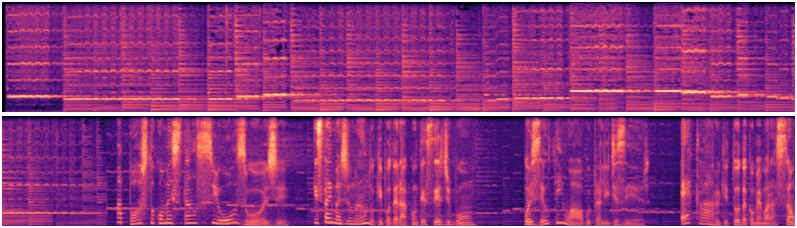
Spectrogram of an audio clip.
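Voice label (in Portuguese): birthday SOBRINHO female, telemensagem; ANIV SOBRINHO FEM; aniversario sobrinha sobrinho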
